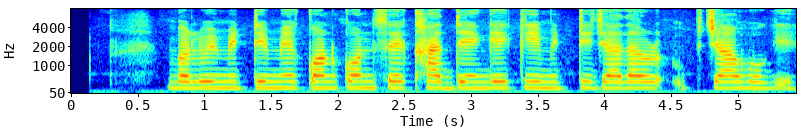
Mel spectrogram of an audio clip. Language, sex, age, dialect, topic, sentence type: Magahi, female, 25-30, Western, agriculture, question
